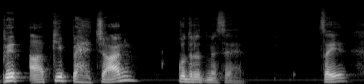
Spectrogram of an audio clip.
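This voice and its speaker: A man talks at a moderate pace. The background is silent on this very clean recording. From Karachi, Pakistan. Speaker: climate activist. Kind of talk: podcast interview. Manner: code-switching Urdu and English; hesitant, filler-heavy.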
